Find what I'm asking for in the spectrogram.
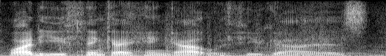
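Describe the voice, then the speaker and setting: A man playing a dour, droll supervillain with an understated deadpan manner in a comedic radio play. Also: on the low side, a little fast, soft background music, natural voice. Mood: sardonic.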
